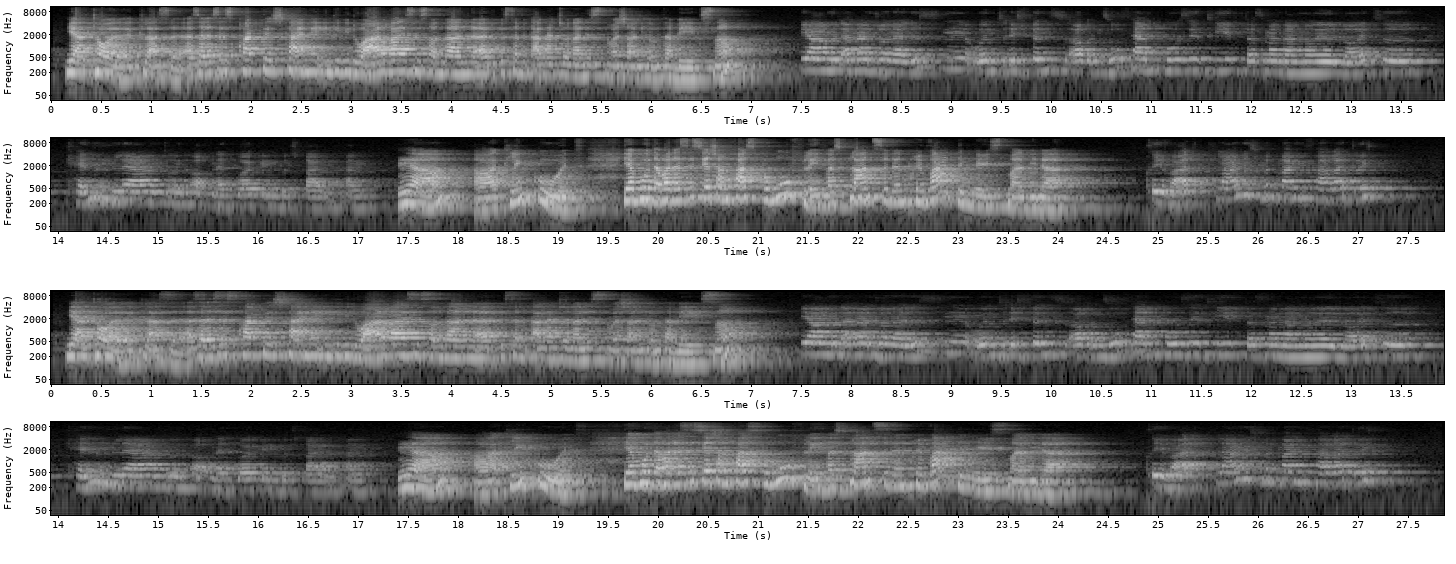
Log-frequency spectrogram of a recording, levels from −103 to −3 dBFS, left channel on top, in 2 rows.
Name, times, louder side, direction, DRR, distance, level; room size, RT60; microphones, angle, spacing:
voice 1, 0.1-6.9 17.4-24.1, left 3 dB, 70° left, 1 dB, 1.2 m, -31 dB
voice 2, 7.5-13.6 14.1-17.1 24.9-27.1, left 2 dB, 35° left, 1 dB, 1.9 m, -42 dB
12.5 x 10.5 x 7.0 m, 1.2 s
head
